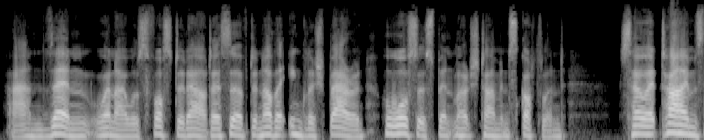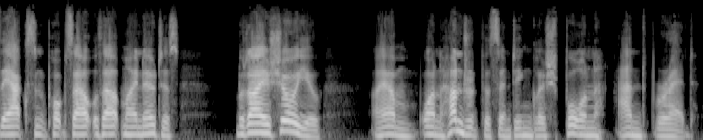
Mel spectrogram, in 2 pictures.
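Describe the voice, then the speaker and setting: A narrator voicing a young English knight who speaks in a steady, measured, reassuring way. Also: medium pitch, no room sound, studio quality, voice pushed down, natural voice. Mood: earnest. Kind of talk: audiobook character reading.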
